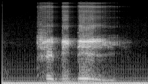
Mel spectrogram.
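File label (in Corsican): "vitelli", Corsican; trè bid'élli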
